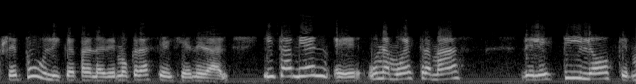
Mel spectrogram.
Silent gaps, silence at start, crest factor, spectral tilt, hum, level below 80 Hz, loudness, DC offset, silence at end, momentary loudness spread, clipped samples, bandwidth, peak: none; 0 s; 10 dB; -5.5 dB/octave; 50 Hz at -55 dBFS; -62 dBFS; -23 LUFS; under 0.1%; 0 s; 5 LU; under 0.1%; 11 kHz; -12 dBFS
